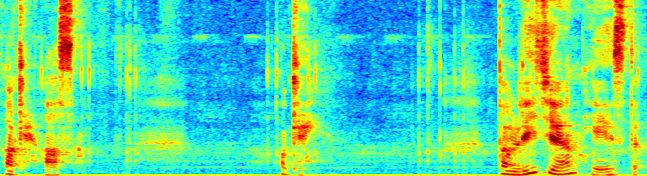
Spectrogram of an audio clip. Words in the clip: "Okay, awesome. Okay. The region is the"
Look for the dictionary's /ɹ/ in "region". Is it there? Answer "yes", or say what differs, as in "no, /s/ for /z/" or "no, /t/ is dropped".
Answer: no, /l/ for /ɹ/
